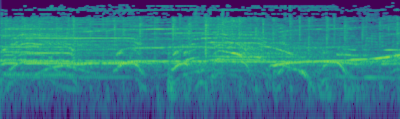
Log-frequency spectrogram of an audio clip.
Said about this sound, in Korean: 자, 모두 박수!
